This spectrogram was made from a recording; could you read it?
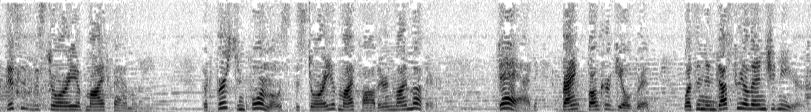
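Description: A woman's voice: fairly high pitch, rough recording. An actress playing a fond daughter who narrates her family story in 1950s radio drama style. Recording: old radio broadcast with music behind.

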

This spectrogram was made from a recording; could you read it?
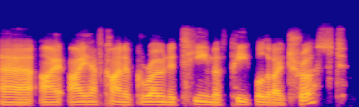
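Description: A man in his thirties speaks as an interview guest in a very deep, forceful voice. He rambles and often restarts his sentences. The sound is dry and a little dull. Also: level tone, normal speed, clean tone, dry recording. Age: 30s. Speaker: guest, entrepreneur. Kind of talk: casual interview chat.

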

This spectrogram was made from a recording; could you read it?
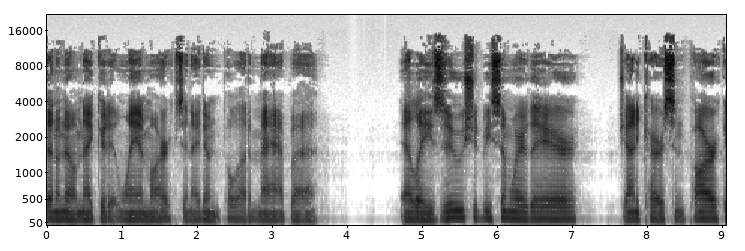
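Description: A man hosting a sleep podcast, rambling in an improvised, halting way, often trailing off, with low-key, self-deprecating drollness. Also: creaky, mellow, no echo, clean studio sound. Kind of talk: rambling, improvised descriptive monologue. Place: hotel room by a window.

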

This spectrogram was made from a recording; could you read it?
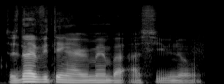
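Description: Deep gravelly man, casual podcast chat. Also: very fast, dry recording. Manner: relaxed, rambling with restarts and laughs. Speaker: podcast co-host.

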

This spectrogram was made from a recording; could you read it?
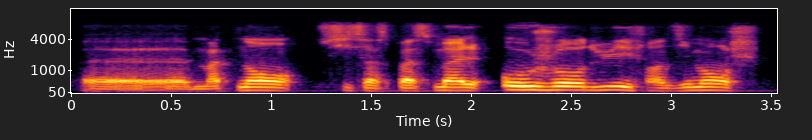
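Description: A man's voice: medium pitch, normal speed, vocal fry, mellow. A man, a podcast guest chatting casually, rambling with fillers and restarts. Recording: dull lo-fi sound.

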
